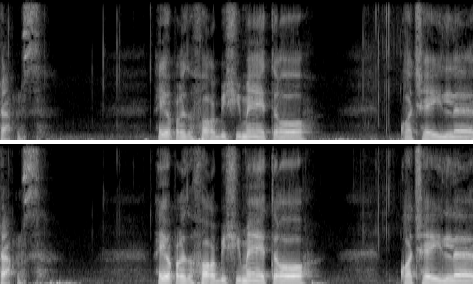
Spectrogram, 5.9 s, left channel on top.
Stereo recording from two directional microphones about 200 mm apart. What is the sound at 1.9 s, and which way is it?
Speech, 5° right (ahead or behind).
